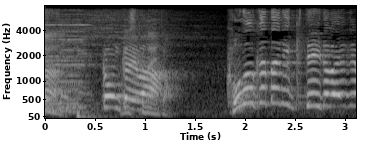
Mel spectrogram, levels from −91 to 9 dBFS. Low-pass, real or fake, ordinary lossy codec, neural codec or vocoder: 7.2 kHz; real; none; none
